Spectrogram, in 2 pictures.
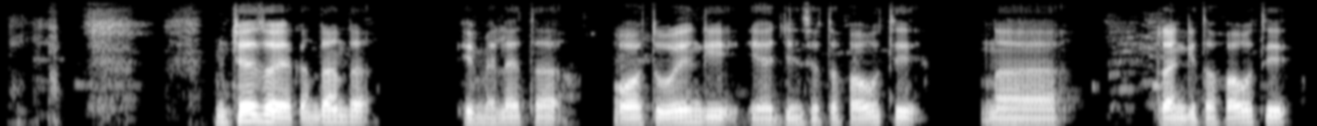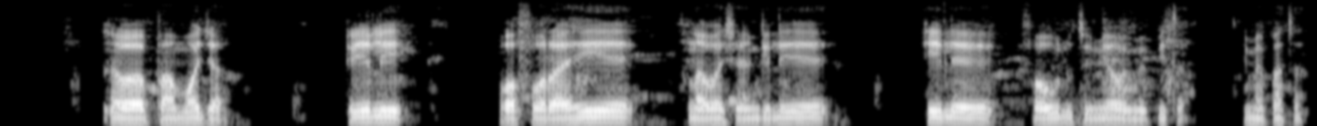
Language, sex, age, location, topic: Swahili, male, 18-24, Wajir, government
